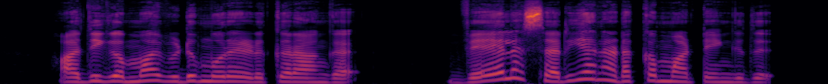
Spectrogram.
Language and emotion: Tamil, sad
